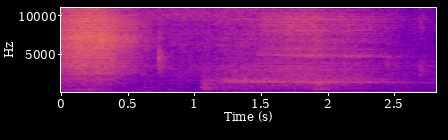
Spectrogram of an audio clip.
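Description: A concert-hall audience at a student talent show breathes in deeply together, heard as a broad airy hiss that swells at the start and then settles into a fainter, steady rush, with no talking.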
